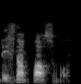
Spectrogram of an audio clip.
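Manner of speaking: ordinary talk, nothing marked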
